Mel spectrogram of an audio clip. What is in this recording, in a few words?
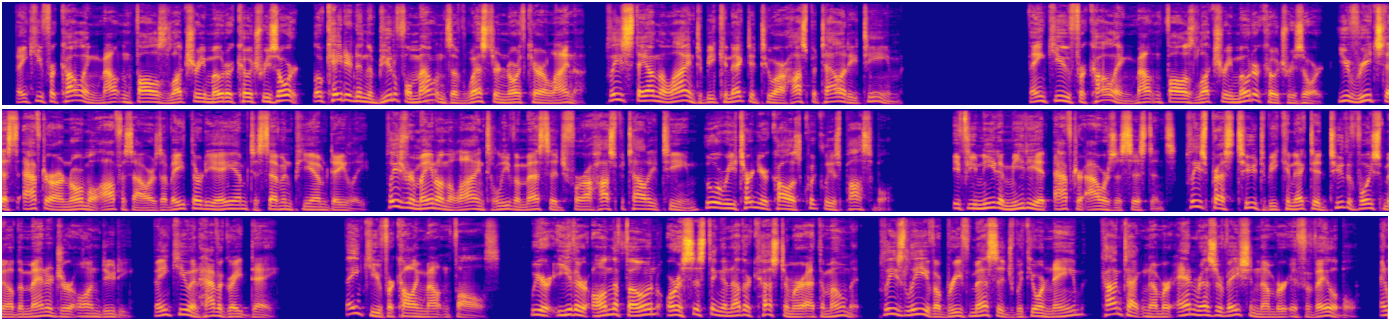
Telephone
